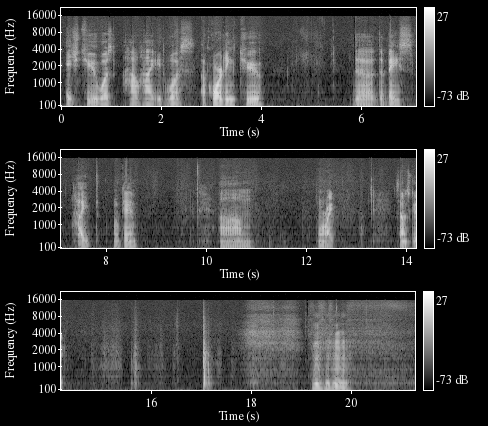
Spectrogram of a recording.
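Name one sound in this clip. A man speaks calmly and thoughtfully, close to a microphone, with pauses.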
